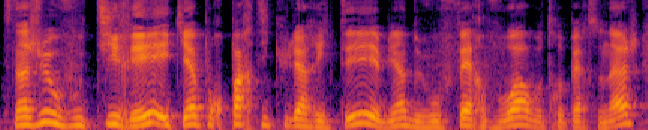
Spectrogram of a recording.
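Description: A man's voice: fairly high pitch, a little fast, a bit bright, slightly rough. A man hosting a casual retro gaming podcast discussion, talking with many hesitant fillers. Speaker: podcast host.

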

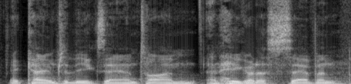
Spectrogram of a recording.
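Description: Talking fast in a fairly low, steady, darkish voice, an Australian podcast guest in his thirties, originally born in New Zealand, keeps the interview chat casual. He often pauses, hunting for the right words.

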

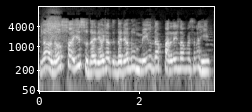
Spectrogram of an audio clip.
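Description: A man's voice: high voice, rapid-fire, fairly bright tone, slightly rough, faint music behind. A man who is a podcast guest, chatting casually and reacting with exclamations. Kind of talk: casual chat. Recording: dull, muffled sound.

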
